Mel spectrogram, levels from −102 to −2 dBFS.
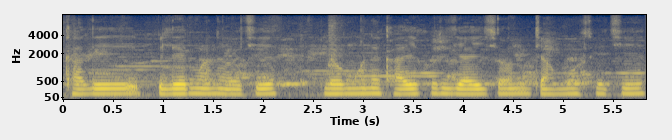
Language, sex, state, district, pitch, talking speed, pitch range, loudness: Odia, male, Odisha, Sambalpur, 135 Hz, 115 wpm, 130-135 Hz, -17 LUFS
